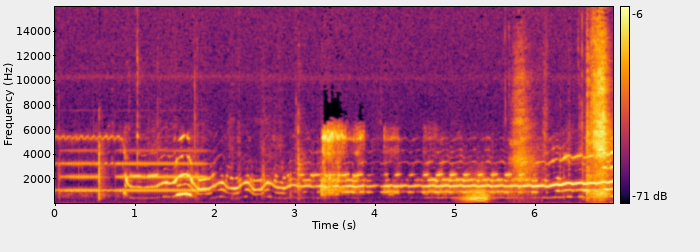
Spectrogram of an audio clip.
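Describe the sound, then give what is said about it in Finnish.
An eerie theremin-like synthesizer warbles and slides through wavering pitches over steady high drones, with a swooping, bending tone midway and a rising burst of noisy sound at the end. No one speaks. “Vähän taas Halloween menoa, tiedäksä, niinku... Teremin soundi.”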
